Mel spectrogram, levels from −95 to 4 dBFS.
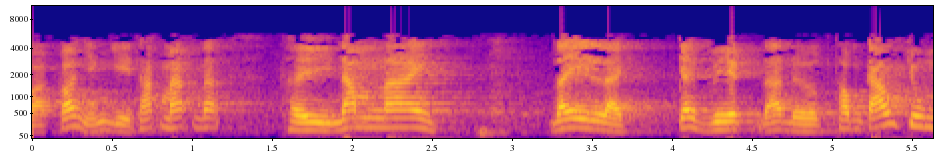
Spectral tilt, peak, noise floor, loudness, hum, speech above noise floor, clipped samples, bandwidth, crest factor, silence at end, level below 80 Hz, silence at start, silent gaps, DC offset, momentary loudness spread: -6 dB/octave; 0 dBFS; -38 dBFS; -15 LUFS; none; 23 dB; under 0.1%; 11 kHz; 16 dB; 0 s; -62 dBFS; 0 s; none; under 0.1%; 9 LU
